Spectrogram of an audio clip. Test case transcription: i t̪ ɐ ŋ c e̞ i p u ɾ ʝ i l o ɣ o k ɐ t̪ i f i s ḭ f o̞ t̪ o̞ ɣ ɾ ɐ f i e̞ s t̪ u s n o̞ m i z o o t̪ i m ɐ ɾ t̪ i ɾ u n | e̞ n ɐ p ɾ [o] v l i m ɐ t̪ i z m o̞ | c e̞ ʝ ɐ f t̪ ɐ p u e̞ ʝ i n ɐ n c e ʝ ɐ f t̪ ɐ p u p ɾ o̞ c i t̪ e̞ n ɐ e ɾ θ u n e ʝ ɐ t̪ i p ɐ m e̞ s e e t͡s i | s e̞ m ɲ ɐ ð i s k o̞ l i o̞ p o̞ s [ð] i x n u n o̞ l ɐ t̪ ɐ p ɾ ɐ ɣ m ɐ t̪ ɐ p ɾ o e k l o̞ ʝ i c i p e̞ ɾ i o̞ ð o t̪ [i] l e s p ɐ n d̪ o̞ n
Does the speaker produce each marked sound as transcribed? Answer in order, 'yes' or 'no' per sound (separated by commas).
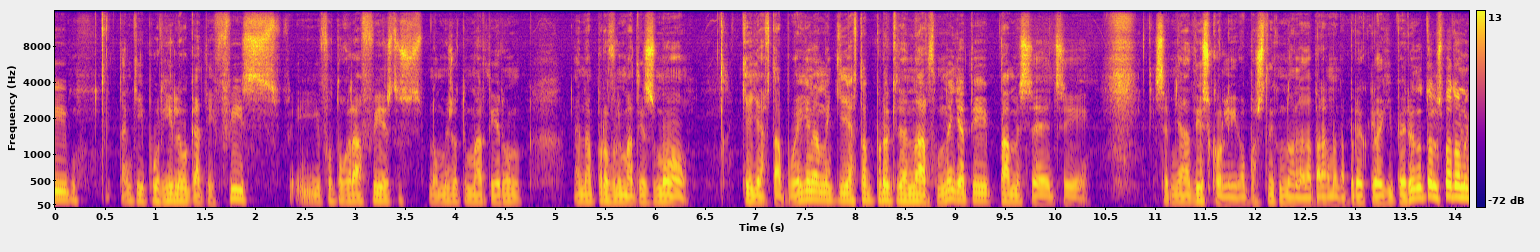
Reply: yes, yes, no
